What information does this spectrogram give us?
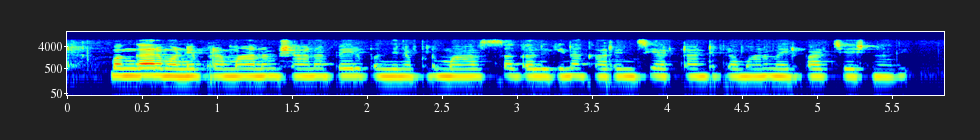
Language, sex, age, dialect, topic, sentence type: Telugu, female, 60-100, Southern, banking, statement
